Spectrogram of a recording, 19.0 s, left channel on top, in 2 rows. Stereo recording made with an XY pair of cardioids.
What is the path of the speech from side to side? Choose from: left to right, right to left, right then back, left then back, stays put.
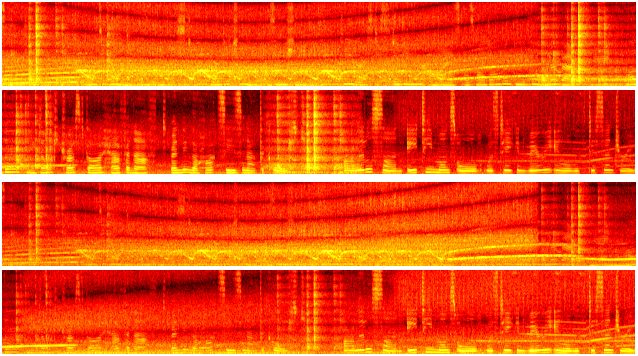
left to right.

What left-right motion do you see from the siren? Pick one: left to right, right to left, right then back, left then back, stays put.
left to right.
